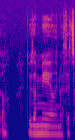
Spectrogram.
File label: "meel", Welsh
